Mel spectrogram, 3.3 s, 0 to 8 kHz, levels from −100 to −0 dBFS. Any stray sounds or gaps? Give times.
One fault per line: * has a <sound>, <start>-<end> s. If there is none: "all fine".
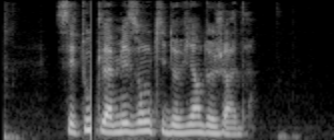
* has a dropout, 0.9-0.9 s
